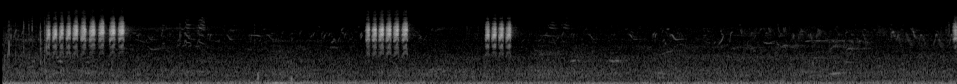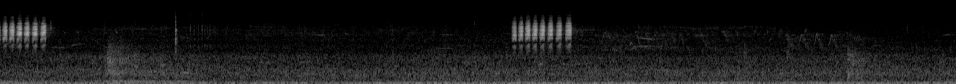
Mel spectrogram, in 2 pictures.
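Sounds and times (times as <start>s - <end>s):
background hiss: 0.0s - 19.1s
great tit call: 0.1s - 1.3s, 3.6s - 4.1s, 4.8s - 5.2s, 9.4s - 10.2s, 14.6s - 15.4s.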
